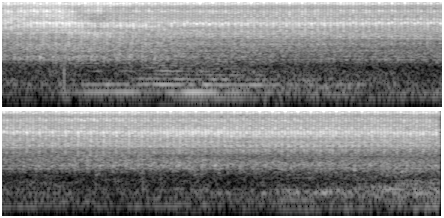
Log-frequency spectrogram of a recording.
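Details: Honda City i-VTEC idle with regular uneven stumble about three beats a second; one cylinder misfiring from failed coil pack.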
